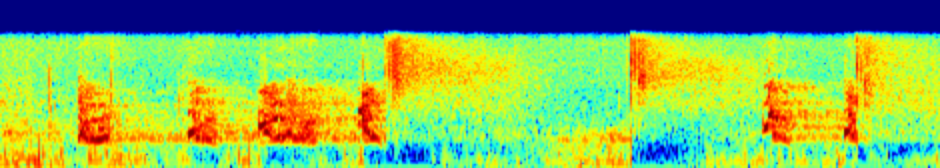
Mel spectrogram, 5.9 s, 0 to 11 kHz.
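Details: Two Walker Hounds treeing: a few loud chopped barks near 500 to 600 cycles in bursts, separated by sharp whip-like cracks and low rumbling noise, with quieter gaps between.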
